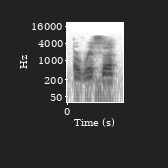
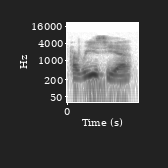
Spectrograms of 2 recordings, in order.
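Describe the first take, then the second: First: The name ends without an 'ee' sound before 'a'. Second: The name has an 'ee' sound before the final 'a'. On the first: "the first time I saw her name, I pronounced it in my head" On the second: "then I realized that there was an I in there"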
